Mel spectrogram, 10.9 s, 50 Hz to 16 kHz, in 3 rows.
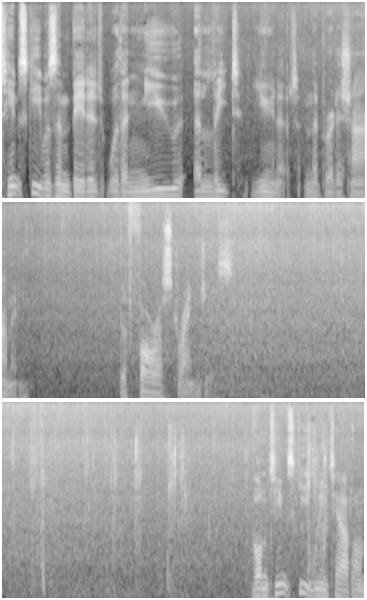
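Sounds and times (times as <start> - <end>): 
speech: 0.0 - 4.1, 4.8 - 6.1, 9.8 - 10.8
heavy driving rain: 0.0 - 10.8.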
